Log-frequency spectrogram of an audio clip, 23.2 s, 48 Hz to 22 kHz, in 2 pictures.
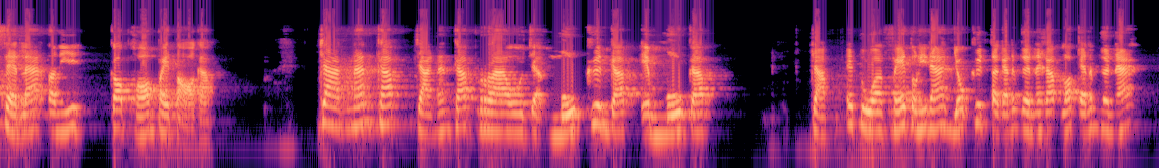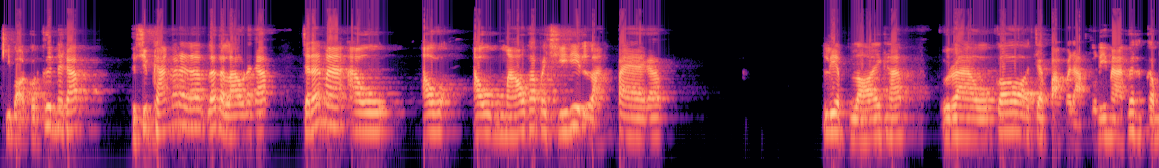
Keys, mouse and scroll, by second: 3.0-3.5 scroll down 1, 3.5-4.5 scroll up 2, 4.2 middle click, 5.4 click, 6.1-6.7 scroll up 2, 7.7 middle click, 8.1 m, 9.1 click, 11.4 Up, 13.4 middle click, 19.3 click, 19.9-20.6 scroll down 2, 20.8 middle click, 20.8 scroll up 1, 21.0 scroll down 1, 21.1-21.7 scroll up 2, 21.7 space, 21.8 click, 22.1-23.1 middle drag.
